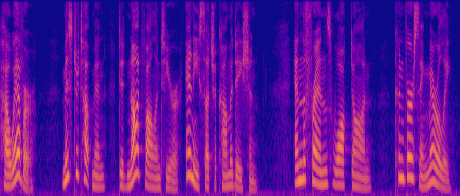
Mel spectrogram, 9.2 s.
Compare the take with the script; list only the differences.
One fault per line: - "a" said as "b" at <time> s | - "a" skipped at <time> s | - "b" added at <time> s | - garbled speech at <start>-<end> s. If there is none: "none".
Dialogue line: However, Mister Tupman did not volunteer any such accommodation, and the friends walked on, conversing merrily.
none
